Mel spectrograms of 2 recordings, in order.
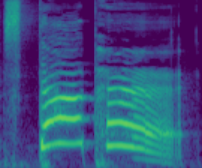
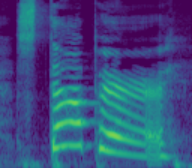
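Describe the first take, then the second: First: Much higher, much louder shriek; full-blown scream. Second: Higher, louder screamed order. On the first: Mister Creeper shrieking after Amelia a second time, full scream. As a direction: scream it with every ounce. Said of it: "with even more exclamation mark". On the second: Mister Creeper screaming as Amelia escapes, loud scream. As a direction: scream it as she flees. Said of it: "screamed Mister Creeper". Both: Acted.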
